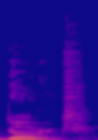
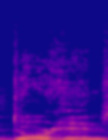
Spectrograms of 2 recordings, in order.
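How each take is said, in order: First: It is blended into one word rhyming with orange. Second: It is said as two separate, clear words. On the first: The speaker calls it wrong. "pronounced it in a way that made it sound like orange" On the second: The speaker calls it right. "Nobody says door hinge like dorange"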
